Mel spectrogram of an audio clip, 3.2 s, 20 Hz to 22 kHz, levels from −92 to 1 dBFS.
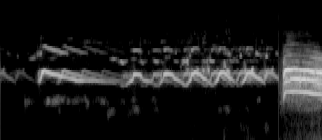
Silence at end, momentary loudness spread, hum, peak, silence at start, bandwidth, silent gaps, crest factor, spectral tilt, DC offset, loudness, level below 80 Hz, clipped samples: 0 s; 16 LU; none; -4 dBFS; 0.4 s; 8.4 kHz; none; 18 dB; 8 dB/octave; under 0.1%; -21 LUFS; -88 dBFS; under 0.1%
